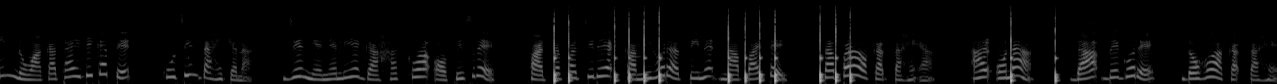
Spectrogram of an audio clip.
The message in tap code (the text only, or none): IS A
